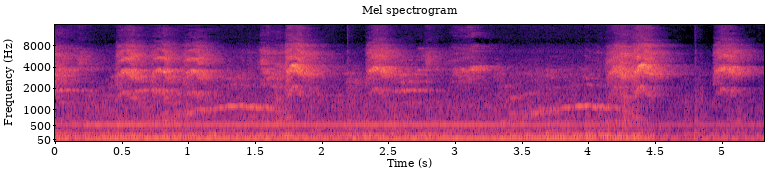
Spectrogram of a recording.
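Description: A macaw gives harsh, raspy squawks in bursts every second or so, with a steady low mechanical hum underneath.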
